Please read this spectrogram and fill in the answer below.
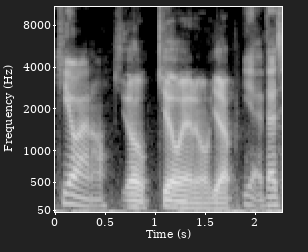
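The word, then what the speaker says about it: KyoAni: KyoAnno, yeah.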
